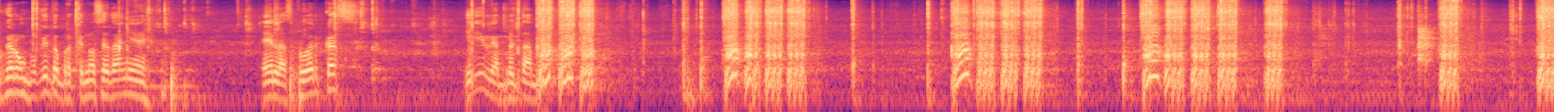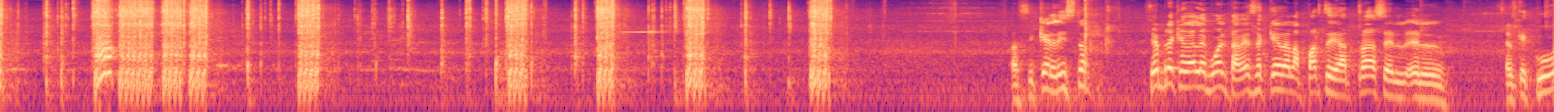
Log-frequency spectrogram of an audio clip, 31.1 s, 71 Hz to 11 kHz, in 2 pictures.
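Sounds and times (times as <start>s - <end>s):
impact wrench hammering: 4.7s - 24.1s.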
